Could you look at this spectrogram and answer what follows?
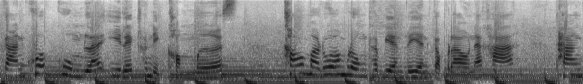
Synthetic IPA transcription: kaː˧nkʰu˥˩əp̚kʰu˧mlɛ˦˥ʔiː˧le˦˥k̚t̪ʰoː˧ni˨˩kʰːɔ˧mːɤː˦˥s | kʰa˥˩wmaː˧ɾu˥˩əmɾoː˧ŋt̪ʰa˧bi˧ənɾi˧ənka˨˩p̚ɾa˧wna˦˥kʰa˦˥ʔ | t̪ʰaː˧ŋ

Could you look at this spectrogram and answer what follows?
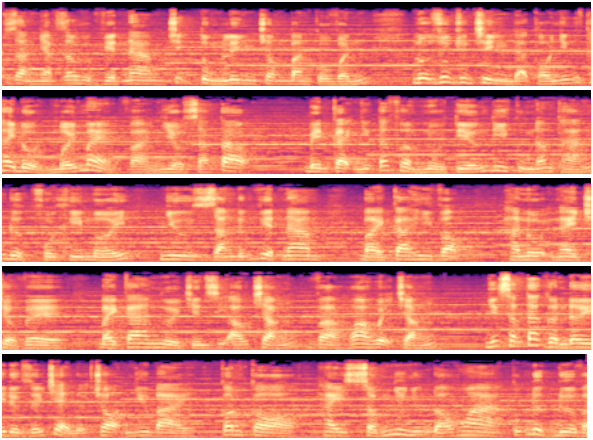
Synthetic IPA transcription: zaː˨˩nɲaː˨˩k̚zaː˧whu˨˩p̚vi˨˩ət̚naː˧mt͡ɕḭ˧˨ŋt̪ʊ˨˩ŋ͡mlï˧ŋ̟t͡ɕɔ˧wŋ͡mɓaː˧nko˨˦və˨˦n | no̰˧˨jzʊ˧ŋ͡mt͡ɕɨ˧əŋt͡ɕï˨˩ŋ̟ɗa̰ː˧˥kɔ˨˦ɲɨ̰˧˥ŋt̪ʰa˧jɗo˧˩jməː˨˦jmɛ˧˩vaː˨˩ɲi˨˩əwsaː˨˦nt̪a̰ː˧˨wʔ | ɓe˧nka̰˧˨jŋ̟ɲɨ̰˧˥ŋt̪aː˦˥k̚fə˧˩mno˧˩jt̪i˨˦əŋɗi˧kʊ˨˩ŋ͡mna˧mt̪ʰaː˨˦ŋɗɨ˨˩ək̚fo˨˦jxi˨˦məː˨˦j | ɲɨ˧zaː˨˦ŋɗɨ˨˦ŋvi˨˩ət̚naː˧m | ɓaː˨˩jkaː˧hi˧vɔ̰˧˨wŋ͡m | haː˨˩no̰˧˨jŋa˨˩jt͡ɕəː˧˩ve˨˩ | ɓaː˨˩jkaː˧ŋɨ˨˩əjt͡ɕi˨˦ənsḭ˧˥ʔaː˨˦wt͡ɕa˨˦ŋvaː˨˩ɦwaː˧ɦwḛ˧˨t͡ɕa˨˦ŋ | ɲɨ̰˧˥ŋsaː˨˦nt̪aː˦˥k̚ɣə˨˩nɗə˧jɗɨ˨˩ək̚zəː˨˦jt͡ɕɛ˧˩lɨ̰˧˨ət͡ɕɔ̰˧˨nɲɨ˧ɓaː˨˩j | kɔ˧nkɔ˨˩ | ha˧jsə˨˦wŋ͡mɲɨ˧ɲʊ̰˧˥ŋ͡mɗɔ˨˦ɦwaː˧kʊ̰˧˥ŋ͡mɗɨ˨˩ək̚ɗɨ˧əvaː˨

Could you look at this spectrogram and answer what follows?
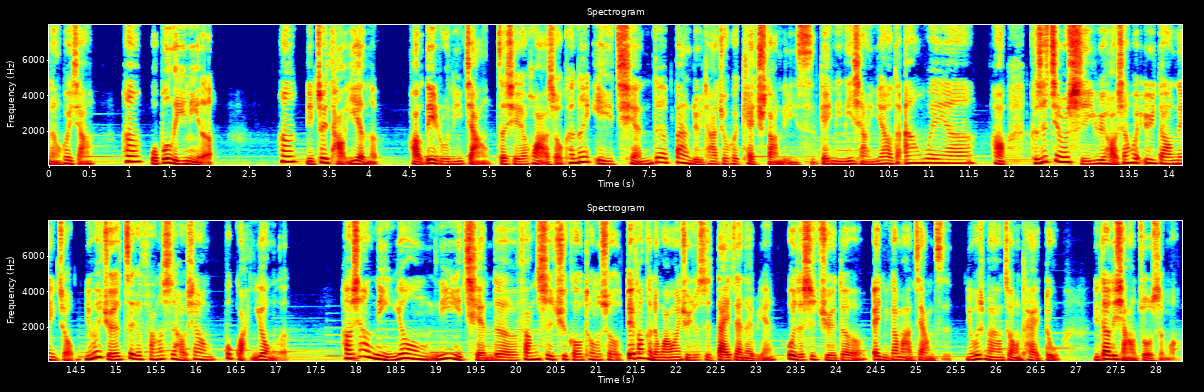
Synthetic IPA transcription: nə̰˧˦ŋxwe˥˩ɪt͡ɕjɑ̰˨˩ŋ | hə˥˦wɔ˨˩pu˥˩li˧˥ni˨˩lə̰˩ | hə˥˧ni˨˩t͡swe˥˩ɪt̪ʰɑ˨˩ʊjɛ˥˩nlə̰˩ | hɑ˨˩ʊli˥˩ɻu˧˥ni˧˥t͡ɕjɑ̰˨˩ŋʈ͡ʂɤ˥˧ɕjɛ˥xwa˥˩d̪ə̰˩ʂɻ̩˧˥o̰˥˩kʰɤ˨˩nɤ˧˦ŋʔi˨˩t͡ɕʰjɛ˧˥nd̪ə˨pa˥˧nly˨˩t̪ʰa˥t͡ɕjo˥˧ʊxwe˥˩ɪkʰɛ˥˩ʈ͡ʂʰt̪ɑ̰˥˩ŋd̪ə̰˧ḭ˥˩sɹ̩˨˩ke˧˥ɪni˨˩˦ni˧˥ɕjɑ˨˩ŋjɑ˥˩ʊd̪ə̰˩ʔa˥˧nwe˥˩ɪa˩ | hɑ˨˩kʰɤ˨˩ʂ̬ɻ̩˥˧t͡ɕi˥˩nɻu˥˩ʂɻ̩˧˥i˧˥ɥɛ˥˩xɑ˨˩ʊɕjɑ˥˧ŋxwe˥˧ɪʔy˥˧t̪ɑ˥˧ʊna˥˩ʈ͡ʂʊ̰˨˩˦ŋni˨˩xwe˥ɪt͡ɕɥɛ˧˥d̪ə˧ʈ͡ʂɤ˥˩ɡə˩fɑ˥ŋʂɻ̩˥˩xɑ˨˩ʊɕjɑ˥˧ŋpu˥˩kwa̰˨˩njʊ˥˩ŋlə̰˩ | hɑ˨˩ʊɕjɑ˥˩ŋni˨˩jʊ˥˩ŋni˧˥i˨˩t͡ɕʰjɛ˧˥nd̪ə˧fɑ˥ŋʂɻ̩˥˧t͡ɕʰy˥˩ko˥ʊt̪ʰʊ˥ŋd̪ə˨˩ʂɻ̩˧˥xo˥˧ʊt̪we˥˩ɪfɑ˥ŋkʰɤ˨˩nə˧˥ŋwa˧˥nwa˧˥nt͡ɕʰɛ˧˦nt͡ɕjo˥˧ʊʂɻ̩˥˩t̪a˥ɪt͡sa˥˧ɪna˥˩pjɛ̰˦˥nxwɔ˥˩ʈ͡ʂɤ˨˩ʂɻ̩˥˩t͡ɕɥɛ˧˥d̪ə̰˧e˥ɪni˨˩ka˥˩ma̰˨˩ʈ͡ʂɤ˥˧jɑ̰˥˩ŋd͡zɹ̩˩ni˨˩we˥˩ɪʂə˧mə˧jo˥˧ŋʈ͡ʂɤ˥˩ʈ͡ʂʊ˨˩ŋt̪ʰa˥˧ɪt̪ṵ˥˩ | ni˨˩t̪ɑ˥˩ʊt̪i˧˥ɕjɑ˨ŋjɑ̰˥˧t͡swɔ˥˩ʂə̰˧˦nmə̰˨

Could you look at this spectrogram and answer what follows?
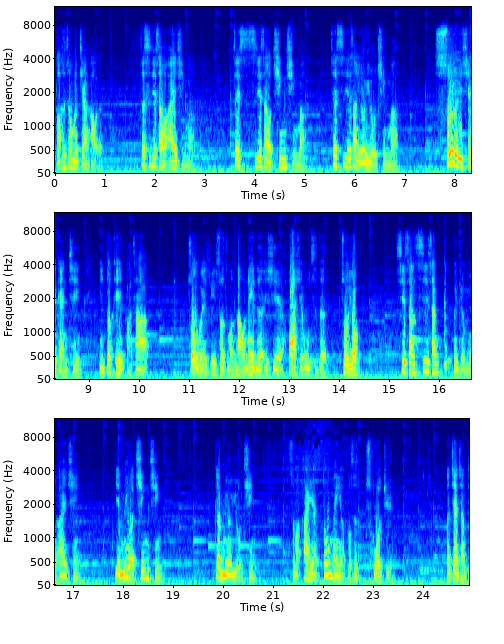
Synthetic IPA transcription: t̪ɑ˨˩ʊʂɻ̩˥˧ʈ͡ʂmə˨t͡ɕjɑ˧˥ŋxɑ̰˨˩ʊlə̰˦ | t͡sa˥˧ɪʂɻ̩˥˧t͡ɕjɛ˥˧ʂɑ˥˨ŋjo̰˨˩ʊʔa˥˩ɪt͡ɕʰi˧˥˦ŋma̰˦ | t͡sa˥˧ɪʂɻ̩˥˧t͡ɕjɛ˥˧ʂ̬ɑ˥˩ŋjo˨˩ʊt͡ɕʰi˦˥ŋt͡ɕʰi˧˦ŋma˧ | t͡sa˥˧ɪʂɻ̩˥˧t͡ɕjɛ˥˧ʂɑ˥˩ŋjo˧˦ʊjo˨˩ʊt͡ɕʰi˧˦ŋma˧ | swɔ˧˥jo˨˩ʊi˥˩ɕjɛ˥˧ka̰˨˩nt͡ɕʰi˧˥ŋ | ni˨˩t̪o˥ʊkʰɤ˧˥i˨˩pa̰˨˩t̪ʰa˦ | t͡swɔ˥˩we˧˥ɪpi˨˩u˧˥ʂwɔ˥ʂə˨˩nmə˧nɑ˨˩ʊne˥˩ɪd̪ə˩i˥˩ɕjɛ˦˥xwa˥˩ɕɥɛ˧˦u˥˩t͡sɻ̩˧˥d̪ə˨t͡swɔ˥˧jʊ˥˩ŋ | ʂ̩˥˧˩t͡ɕjɛ˥˧ʂɑ˥˧ŋʂɻ̩˥˧t͡ɕjɛ˥˧ʂɑ˥˨ŋkə˦npə˨nt͡ɕo˥˩˨me˥ɪo̰˨˩˧a˥˩ɪt͡ɕʰi˧˥ŋjɛ˨˩me˧˥ɪjo˨˩ʊt͡ɕʰi˥ŋt͡ɕʰi˧˥ŋ | kə˥˩nme˧˥ɪjo˧˩ʊjo̰˨˩ʊt͡ɕʰi˧˦˥ŋ | ʂə˧˥nmə˧ʔa˥˩ɪə˧˩t̪o˥ʊme˧˥ɪjo˨˩ʊt̪o˥ʊʂ̬̩˥˧t͡sʰwɔ˥˩t͡ɕɥɛ̰˧˥˦ | na˥˩t͡ɕjɑ˥˩ŋt͡ɕjɑ˨˩t͡ɕ

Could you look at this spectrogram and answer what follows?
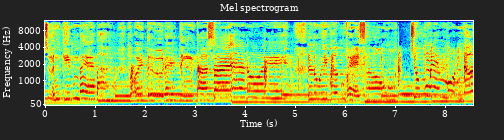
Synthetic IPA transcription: zḭ˧˥˦ənki˨˦əmɓɛ˧ɓaː˧˩nt̪ʰo̰˧˩jt̪ɨ˨˩ɗə˧jt̪ï˨˩ŋ̟t̪aː˧swɛ˧ | ɗo˧j | lu˧jvɨ˧˥əŋve˨˩sa˧wt͡ɕʊ˧˦k͡p̚ŋ͡mʔɛ˧mːo˨˩t̚ɗəː˧˦

